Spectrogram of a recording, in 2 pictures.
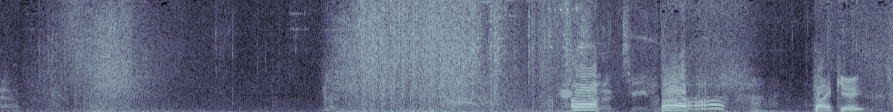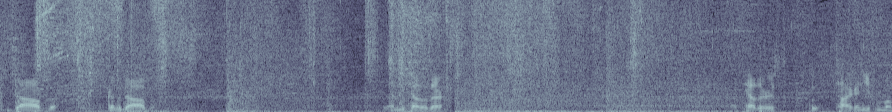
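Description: Energy rifles fire in bursts of crackling shots.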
